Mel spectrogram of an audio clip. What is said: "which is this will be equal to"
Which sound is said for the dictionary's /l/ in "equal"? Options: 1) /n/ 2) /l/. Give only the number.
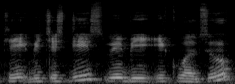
2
